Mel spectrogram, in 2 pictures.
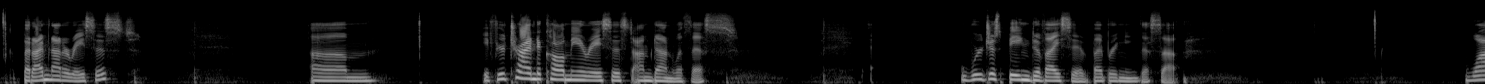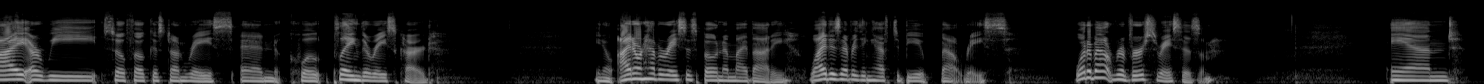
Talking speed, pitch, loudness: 125 wpm, 155 Hz, -28 LUFS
